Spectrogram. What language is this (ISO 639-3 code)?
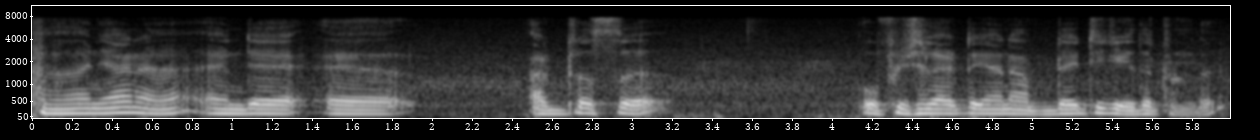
mal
